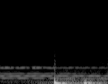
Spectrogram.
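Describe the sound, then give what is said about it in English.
A pounding heartbeat: two deep, muffled thumps in quick succession, heavy, over a steady low electrical hum. “My heart may as well be broadcasting Morse code.”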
